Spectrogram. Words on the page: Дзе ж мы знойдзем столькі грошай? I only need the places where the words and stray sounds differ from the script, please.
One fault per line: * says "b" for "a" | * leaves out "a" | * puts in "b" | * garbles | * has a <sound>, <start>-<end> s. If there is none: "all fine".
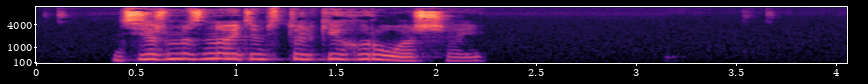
all fine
